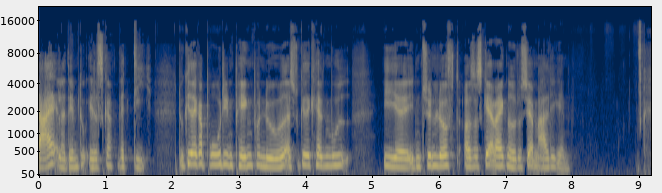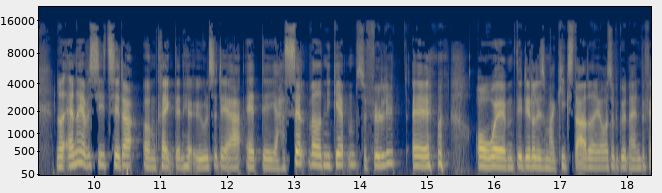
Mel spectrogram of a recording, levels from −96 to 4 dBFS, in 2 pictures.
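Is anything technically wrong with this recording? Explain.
Yes. From 0.0 to 2.0 s there is an adaptive stream starting at a low bitrate. The player begins on a cheap version, consistent with roughly 24 kbit/s Opus, then switches to something nearer 64 kbit/s. Until 2.0 s the treble is thin and artefacts are stronger, then quality improves suddenly without a gap.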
